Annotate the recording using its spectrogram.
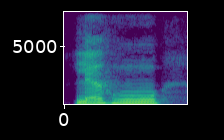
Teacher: نتم ضمة الهاء ونصلها بصلة صغرى بمقدار حركتين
